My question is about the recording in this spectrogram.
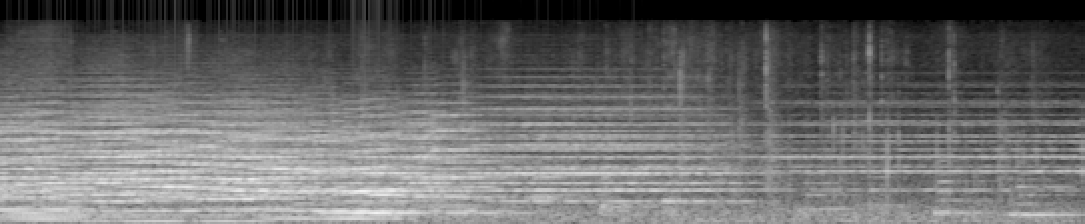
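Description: Symphony orchestra playing: a full texture with strong low parts swells to a peak about four seconds in, then thins out and grows quieter, leaving softer held higher tones.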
